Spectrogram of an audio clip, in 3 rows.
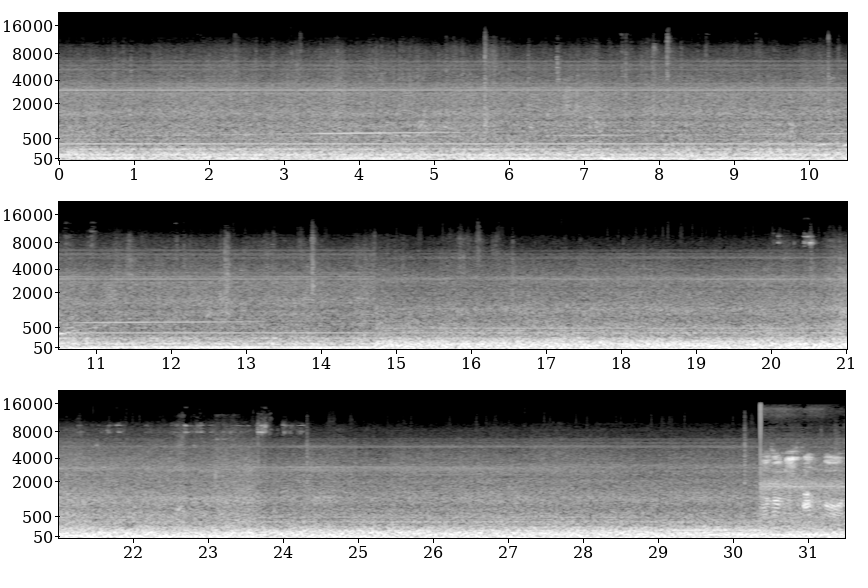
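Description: Cabin noise inside a Shinkansen bullet train: a steady rumble with a faint rising whine twice as it pulls along the platform. About halfway in it becomes a louder, steady rumble at close to 300 km/h.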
